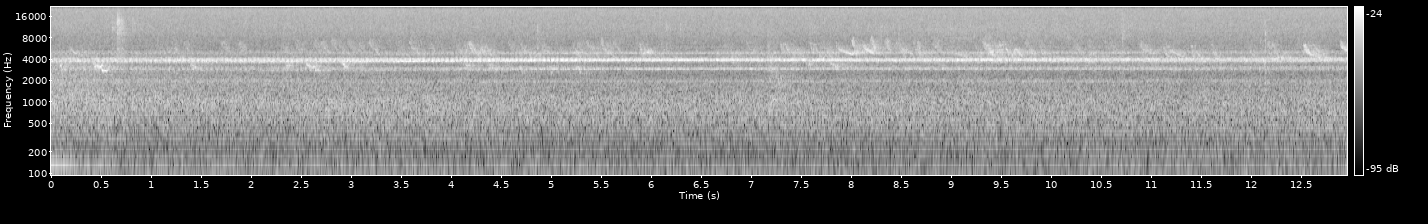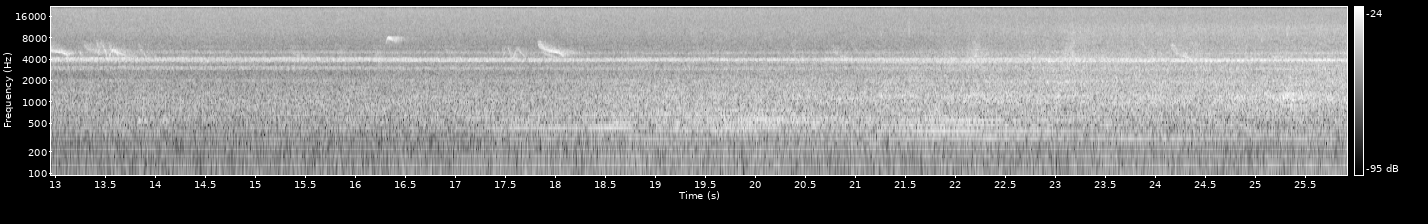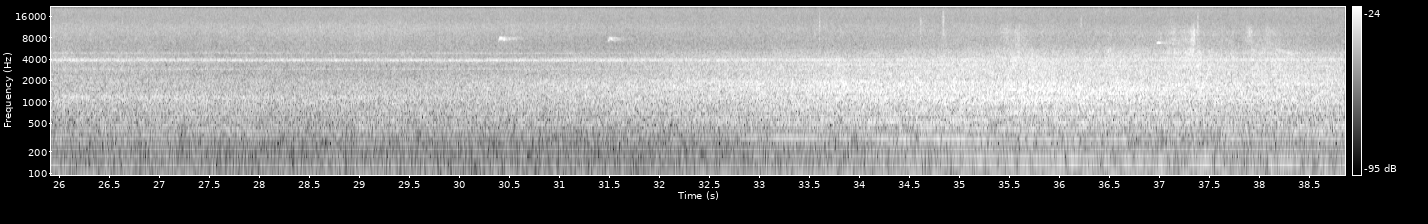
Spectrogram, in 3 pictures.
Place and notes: in the woods, the wind, Traffic Sound, Aircraft flying through
Zoom H2n MS +XY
